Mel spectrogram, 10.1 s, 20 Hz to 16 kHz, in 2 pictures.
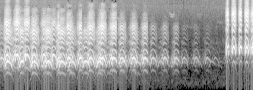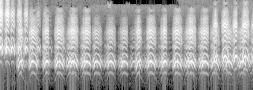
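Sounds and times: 
crows giving rapid repeated harsh calls: 0.0s - 10.1s.

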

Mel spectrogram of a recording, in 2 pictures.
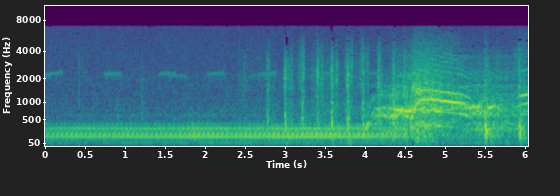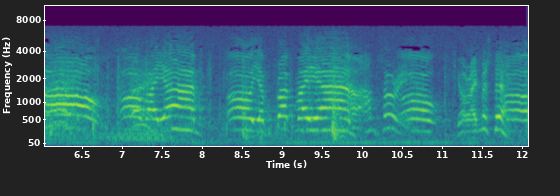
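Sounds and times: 
approaching car engine droning: 0.0s - 11.1s
noisy commotion: 0.0s - 12.0s
raised voices: 4.0s - 12.0s
speech: 8.8s - 12.0s.

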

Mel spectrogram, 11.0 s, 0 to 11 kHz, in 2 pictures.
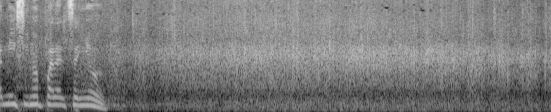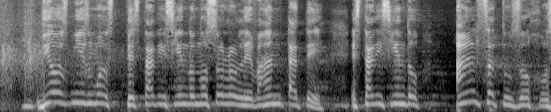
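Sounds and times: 
speech: 0.0s - 1.4s, 5.8s - 11.0s
large audience applauding loudly: 0.0s - 6.2s.

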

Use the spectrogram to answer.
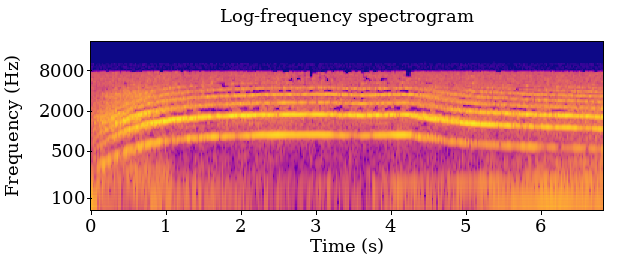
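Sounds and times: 
low engine rumble: 0.0s - 6.8s
police car siren wailing during pursuit of a bus: 0.0s - 6.8s.

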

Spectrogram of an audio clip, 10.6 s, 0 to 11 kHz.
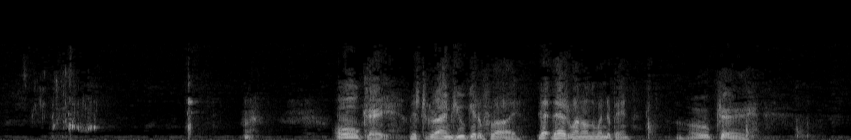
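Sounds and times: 
poison pouring into a tumbler: 0.2s - 1.4s
speech: 4.2s - 9.5s.

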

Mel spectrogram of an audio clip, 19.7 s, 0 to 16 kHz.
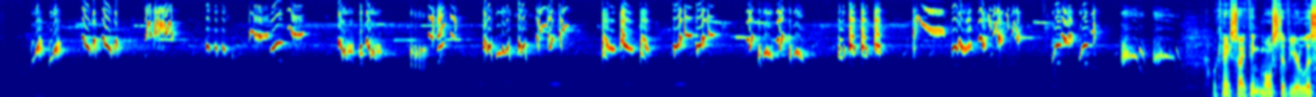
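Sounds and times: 
bird song with doubled, repeated chirping and whistled phrases: 0.0s - 19.7s
speech: 18.3s - 19.7s.

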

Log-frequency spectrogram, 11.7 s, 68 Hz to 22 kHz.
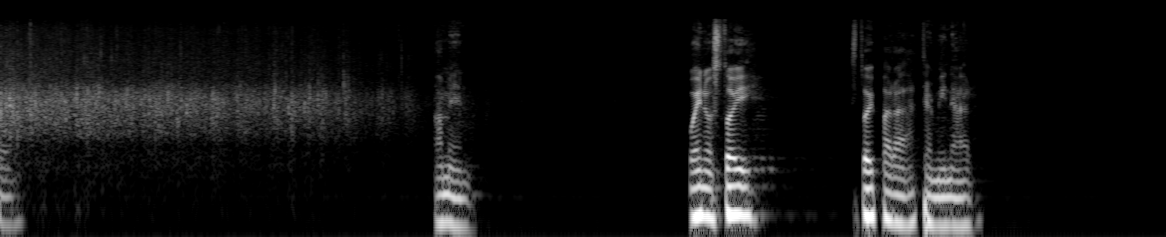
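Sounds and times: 
congregation applauding: 0.0s - 5.3s
speech: 4.4s - 4.8s, 6.9s - 7.7s, 8.5s - 9.8s.

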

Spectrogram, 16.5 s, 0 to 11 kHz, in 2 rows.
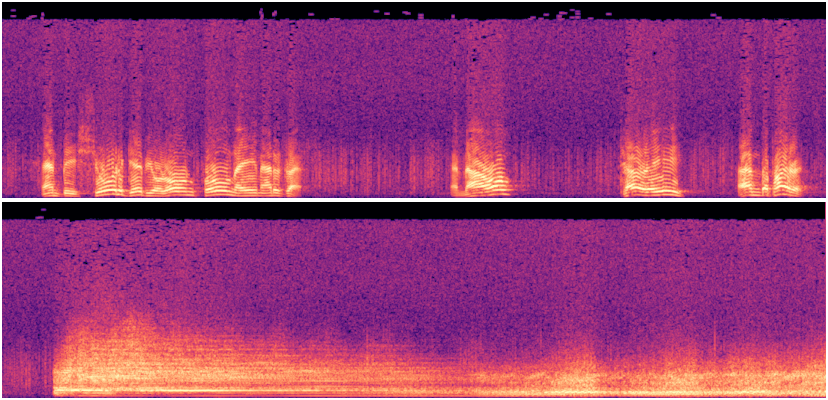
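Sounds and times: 
speech: 0.4s - 3.1s, 4.5s - 5.2s, 6.2s - 8.1s, 8.8s - 9.5s
large propeller airplane engine droning overhead: 8.8s - 16.4s.

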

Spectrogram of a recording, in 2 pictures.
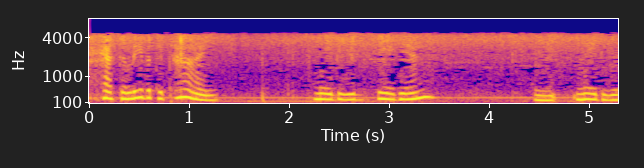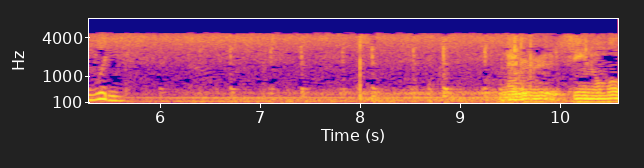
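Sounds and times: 
constant low hum: 0.0s - 10.5s
speech: 0.1s - 1.4s, 2.2s - 3.6s, 4.4s - 5.7s, 9.4s - 10.5s
clock ticking: 6.0s - 10.4s.

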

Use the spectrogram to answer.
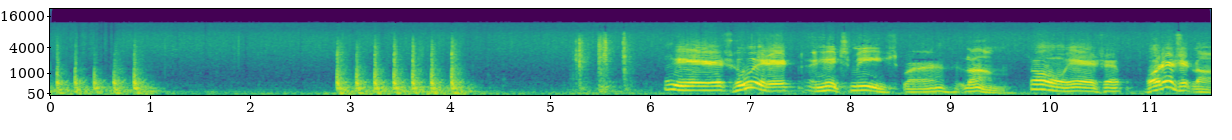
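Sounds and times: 
sharp knocking on a wooden front door: 0.0s - 1.1s, 2.8s - 4.4s
speech: 6.2s - 11.6s.

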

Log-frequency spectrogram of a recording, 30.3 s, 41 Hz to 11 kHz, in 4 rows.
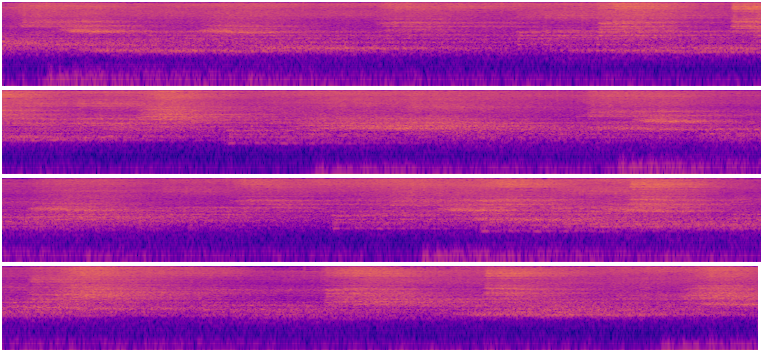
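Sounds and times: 
breathing: 0.2s - 30.3s.

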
